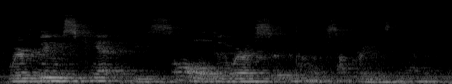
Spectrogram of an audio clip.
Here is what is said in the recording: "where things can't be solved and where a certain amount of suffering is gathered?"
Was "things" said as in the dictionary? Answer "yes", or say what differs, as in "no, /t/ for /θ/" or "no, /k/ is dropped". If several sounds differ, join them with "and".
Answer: yes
